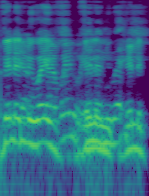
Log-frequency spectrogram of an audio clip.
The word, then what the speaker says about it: Villeneuve: I find it difficult to pronounce the second name for some Dennis, reason. Dennis. Villeneuve. It's Villeneuve.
